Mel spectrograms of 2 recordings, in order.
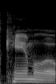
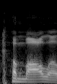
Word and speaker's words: Kamala: Because it's Kamala like Pamela. It's not Kamala like the wrestler.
